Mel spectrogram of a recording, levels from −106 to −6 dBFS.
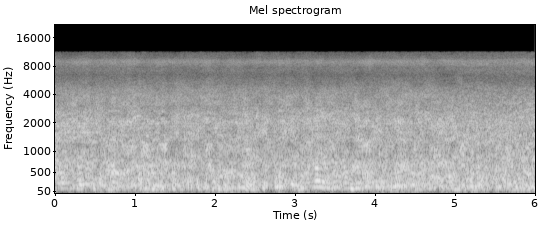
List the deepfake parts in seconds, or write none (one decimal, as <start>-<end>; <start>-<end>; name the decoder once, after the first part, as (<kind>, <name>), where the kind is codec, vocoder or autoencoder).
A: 0.0-5.1 (codec, SNAC)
